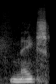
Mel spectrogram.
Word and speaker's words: NAICS: NAICS codes.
